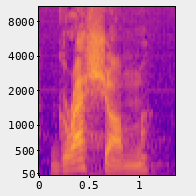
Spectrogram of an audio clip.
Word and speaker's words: Gresham: That's the way you do pronounce that name. I'm not having a funny lisp or something. It isn't pronounced Gresham, just so you think I'm lisping or something like that. It's Gresham Machen.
